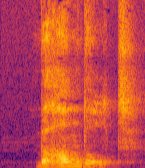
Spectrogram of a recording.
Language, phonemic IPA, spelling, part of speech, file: Dutch, /bəˈɦɑndəlt/, behandeld, verb, Nl-behandeld.ogg
- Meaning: past participle of behandelen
